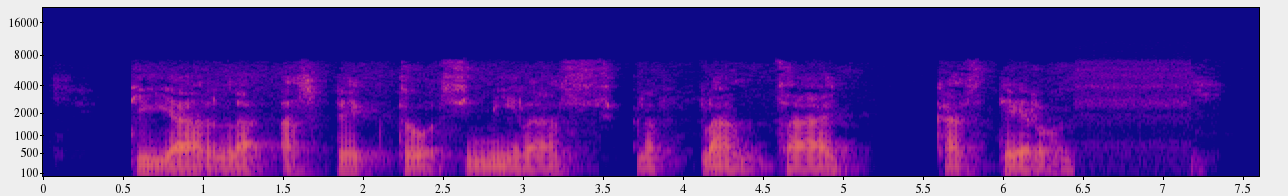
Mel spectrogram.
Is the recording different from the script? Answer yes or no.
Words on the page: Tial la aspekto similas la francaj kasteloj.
no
